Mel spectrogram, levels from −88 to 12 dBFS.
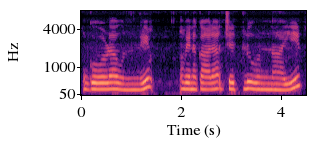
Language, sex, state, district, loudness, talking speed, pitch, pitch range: Telugu, female, Telangana, Mahabubabad, -14 LUFS, 65 wpm, 225 Hz, 215-235 Hz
